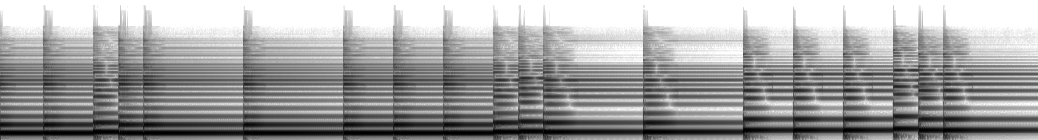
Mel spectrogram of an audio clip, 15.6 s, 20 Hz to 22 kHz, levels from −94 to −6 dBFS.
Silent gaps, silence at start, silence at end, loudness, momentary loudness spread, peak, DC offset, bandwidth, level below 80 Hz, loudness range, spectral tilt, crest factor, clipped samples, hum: none; 0 s; 0 s; -10 LUFS; 7 LU; 0 dBFS; under 0.1%; 8 kHz; -56 dBFS; 3 LU; -6 dB/octave; 10 dB; under 0.1%; none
